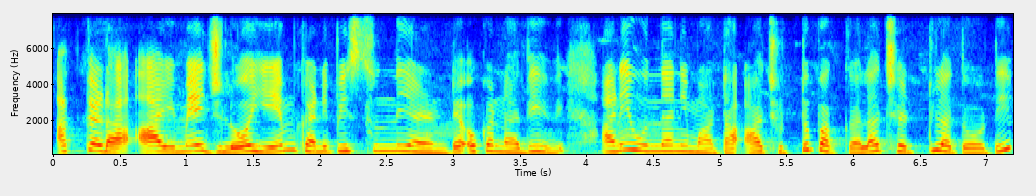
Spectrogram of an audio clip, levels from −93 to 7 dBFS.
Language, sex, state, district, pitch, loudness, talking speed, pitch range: Telugu, female, Andhra Pradesh, Sri Satya Sai, 290 Hz, -17 LUFS, 135 wpm, 260-320 Hz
